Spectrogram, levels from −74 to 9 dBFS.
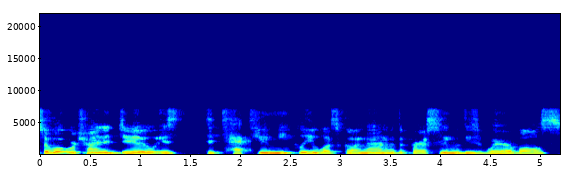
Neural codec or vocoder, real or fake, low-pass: codec, 32 kHz, 1.9 kbps, SNAC; fake; 7.2 kHz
